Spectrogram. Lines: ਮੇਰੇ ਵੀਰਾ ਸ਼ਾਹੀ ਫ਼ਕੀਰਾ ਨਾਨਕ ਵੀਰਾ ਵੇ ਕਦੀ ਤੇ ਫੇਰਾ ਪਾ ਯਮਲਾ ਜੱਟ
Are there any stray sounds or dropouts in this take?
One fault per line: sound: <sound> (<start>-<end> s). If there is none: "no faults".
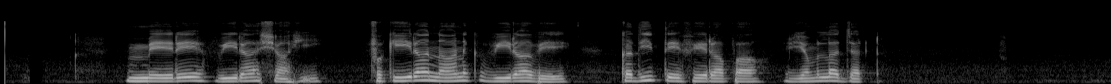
no faults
